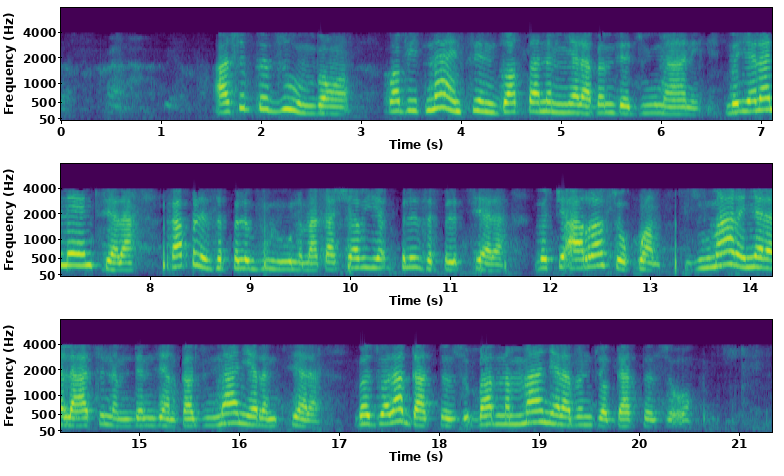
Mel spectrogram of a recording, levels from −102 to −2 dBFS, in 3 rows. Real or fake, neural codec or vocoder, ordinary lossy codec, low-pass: fake; codec, 24 kHz, 6 kbps, HILCodec; AAC, 16 kbps; 7.2 kHz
